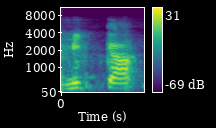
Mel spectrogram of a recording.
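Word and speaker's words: 三日: এই দেখেন এটা ছোট করে আছে, তাহলে কাটা দুইবার উচ্চারণ হবে, মিক্কা, মিক্কা মানে 3 তারিখ।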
